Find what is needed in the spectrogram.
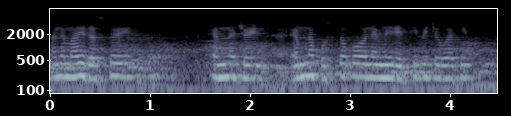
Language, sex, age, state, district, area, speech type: Gujarati, female, 45-60, Gujarat, Valsad, rural, spontaneous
